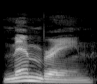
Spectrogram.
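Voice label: "membrane", British English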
